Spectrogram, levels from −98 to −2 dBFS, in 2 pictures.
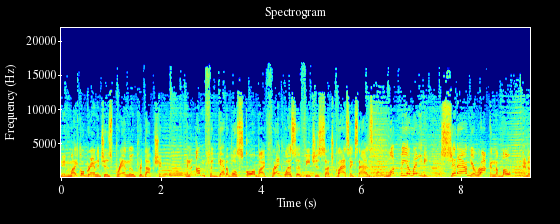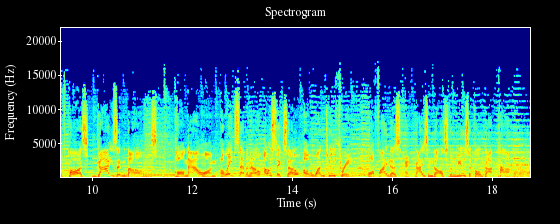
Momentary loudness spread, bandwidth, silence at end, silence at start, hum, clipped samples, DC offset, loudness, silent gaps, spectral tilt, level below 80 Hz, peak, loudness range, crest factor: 3 LU; 16.5 kHz; 0 s; 0 s; none; under 0.1%; under 0.1%; -22 LUFS; none; -2.5 dB/octave; -46 dBFS; -4 dBFS; 1 LU; 18 dB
